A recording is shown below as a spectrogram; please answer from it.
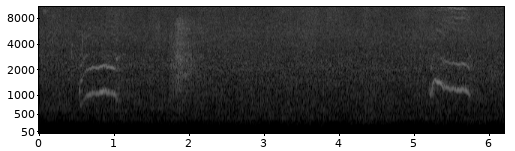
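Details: Domestic cat having botfly larvae, ringworm, fungus and blackheads removed from its skin gives two clear arched meows about four seconds apart, with a brief breathy noise burst between them over a steady hiss.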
